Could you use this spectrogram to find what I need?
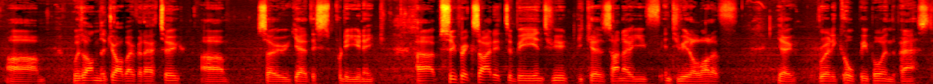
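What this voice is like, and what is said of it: English accent. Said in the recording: “you can tell from my accent, I'm originally from England”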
